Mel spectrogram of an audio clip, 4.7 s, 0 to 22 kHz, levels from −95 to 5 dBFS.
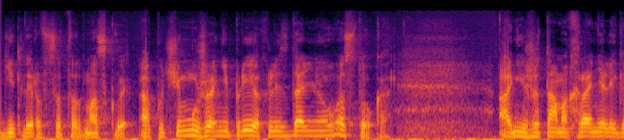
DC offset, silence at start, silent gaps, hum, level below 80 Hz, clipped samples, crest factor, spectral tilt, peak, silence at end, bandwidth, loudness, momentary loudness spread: under 0.1%; 0 s; none; none; -36 dBFS; under 0.1%; 14 dB; -7 dB/octave; 0 dBFS; 0 s; 15 kHz; -16 LUFS; 16 LU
